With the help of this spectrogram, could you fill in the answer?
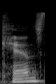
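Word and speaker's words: Cairns: talked about this afterwards if he slips in and calls it Karen that's because that's the way it's spelled if we call it cans that's because that's closer to the local pronunciation to the extent that either one of us can do an Australian accent that's true I'm from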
